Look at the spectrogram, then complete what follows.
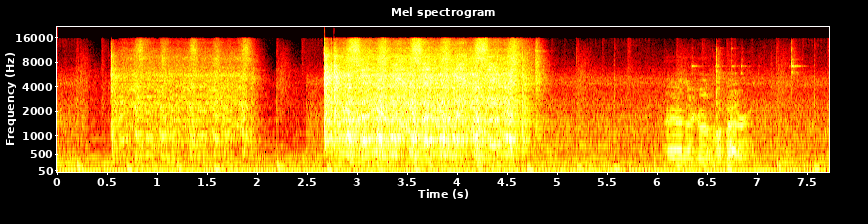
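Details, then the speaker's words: Harley Dyna that broke down on a trip and won't start; fuel flow confirmed, little fuel in tank: two cranking bursts, the second long and loud, turning over without firing and fading as the battery dies. "battery's dead now so I'm gonna let that charge and uh I guess try again sounds like it's trying to start so that's at least something"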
